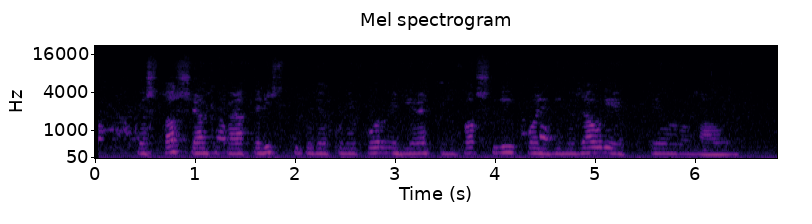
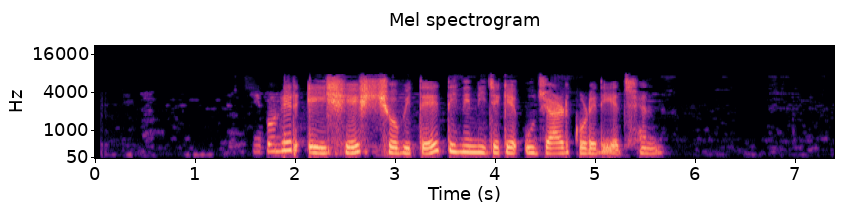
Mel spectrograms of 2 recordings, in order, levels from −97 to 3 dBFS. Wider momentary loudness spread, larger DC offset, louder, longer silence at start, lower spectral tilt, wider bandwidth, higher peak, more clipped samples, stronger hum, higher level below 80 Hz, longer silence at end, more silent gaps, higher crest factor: second, 7 LU vs 10 LU; neither; second, -62 LUFS vs -14 LUFS; second, 0 s vs 1.6 s; about the same, -5.5 dB/octave vs -4.5 dB/octave; first, 16.5 kHz vs 7.6 kHz; second, -42 dBFS vs 0 dBFS; neither; first, 50 Hz at -75 dBFS vs none; second, -78 dBFS vs -54 dBFS; second, 0 s vs 1.75 s; neither; about the same, 20 dB vs 16 dB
